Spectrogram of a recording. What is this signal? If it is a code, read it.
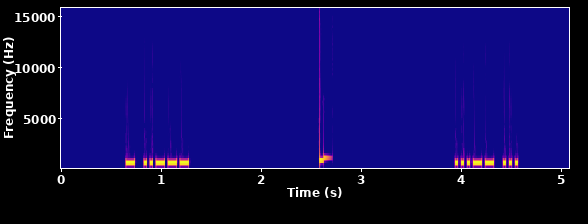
Morse code, heard as a keyed tone, about 40 wpm, 700 Hz. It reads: T 2 3 S
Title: Single-Letter Single-Number 40wpm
